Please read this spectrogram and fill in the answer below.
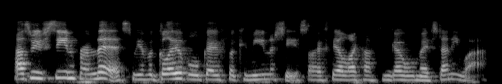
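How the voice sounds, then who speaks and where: Spoken with a London accent, the voice shows ordinary pitch variation. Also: woman. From London, England. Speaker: meetup host. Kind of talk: casual chat. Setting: video call.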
